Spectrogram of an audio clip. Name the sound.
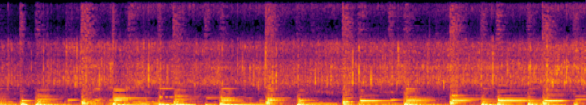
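small onions (shallots) frying in hot pan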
